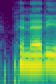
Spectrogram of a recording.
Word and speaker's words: Panetti: panetti with two bees panetti is p-a-n-e tti rhymes with spaghetti so easy to remember nice it's mexican it's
